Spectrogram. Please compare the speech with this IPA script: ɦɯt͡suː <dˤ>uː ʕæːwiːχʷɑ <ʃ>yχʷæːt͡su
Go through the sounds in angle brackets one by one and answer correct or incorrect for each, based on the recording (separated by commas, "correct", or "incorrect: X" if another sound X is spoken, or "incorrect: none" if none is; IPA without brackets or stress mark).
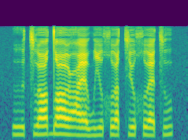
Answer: correct, incorrect: t͡s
